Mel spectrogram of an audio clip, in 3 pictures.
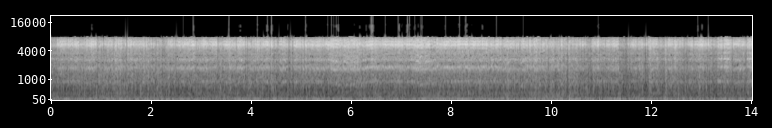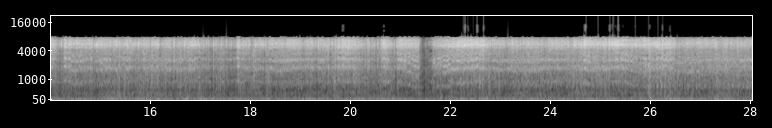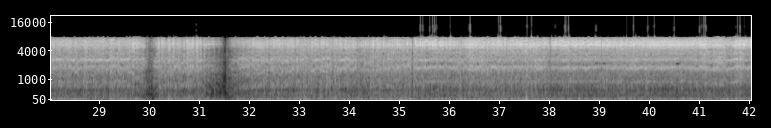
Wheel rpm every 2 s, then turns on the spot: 230, 230, 230, 220, 230, 230, 230, 230, 230, 230, 150, 190, 220, 200, 180, 110, 180, 210, 220, 230, 230.
none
